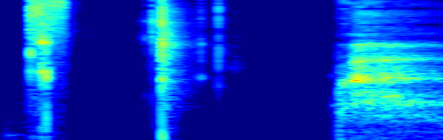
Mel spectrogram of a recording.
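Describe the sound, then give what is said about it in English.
Drink can from a six-pack cracking open: a sharp crack, then a short snap with a small click, followed by a sustained fizzing hiss. The sounds are brief and fairly faint, with no talking. “So let's crack open that six pack.”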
